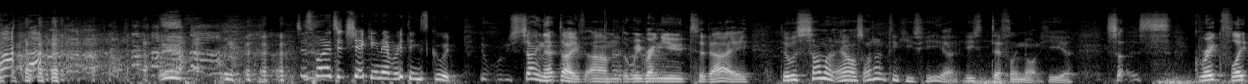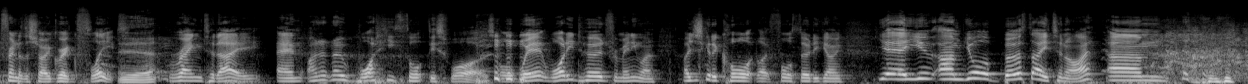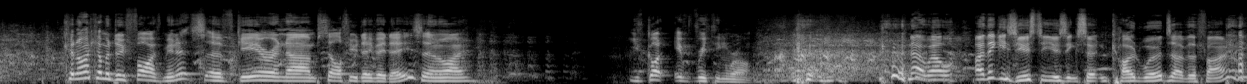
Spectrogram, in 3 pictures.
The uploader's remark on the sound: Recorded LIVE at Softbelly Bar.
